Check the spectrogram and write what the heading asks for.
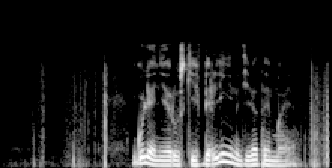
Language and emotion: Russian, neutral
